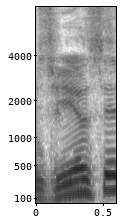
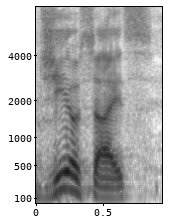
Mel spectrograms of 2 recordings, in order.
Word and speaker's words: GeoCities: Did people actually call it GeoCities? I'd never heard that. I think. I did. I think you just apparently. mispronounced it. It's fine. I think I don't care. It's old. I called it. It's fucking irrelevant. I called it geosites.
